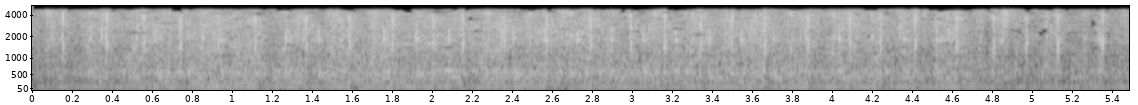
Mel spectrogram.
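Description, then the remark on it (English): Several typewriters clatter continuously in a radio newsroom as news programs are rewritten, with Press Association teletypes in the background: a dense, rapid stream of overlapping key strikes over a steady low mechanical hum, with no voices. “Let us turn on a microphone in the newsroom and hear the clatter of typewriters as news programs are rewritten.”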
